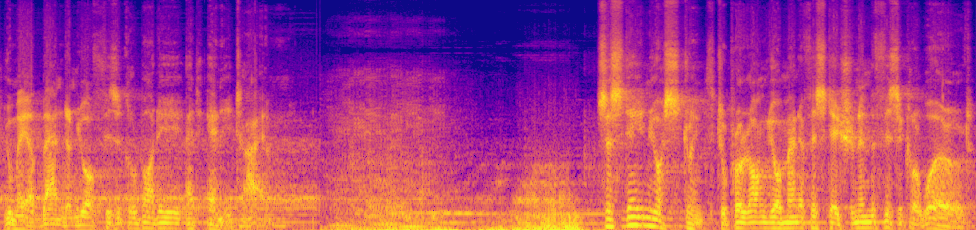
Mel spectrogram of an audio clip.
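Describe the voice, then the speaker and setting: An ancient, imperious spirit god for a fantasy game. The voice is extremely low and gravelly, drawn out in solemn pronouncements, and swathed in long, cavernous reverb. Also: male voice, expressive, noisy background. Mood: instructive, grave. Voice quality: deep, booming, gravelly. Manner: slow, grave, oracular pronouncements. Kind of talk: dramatic video game voice acting.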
